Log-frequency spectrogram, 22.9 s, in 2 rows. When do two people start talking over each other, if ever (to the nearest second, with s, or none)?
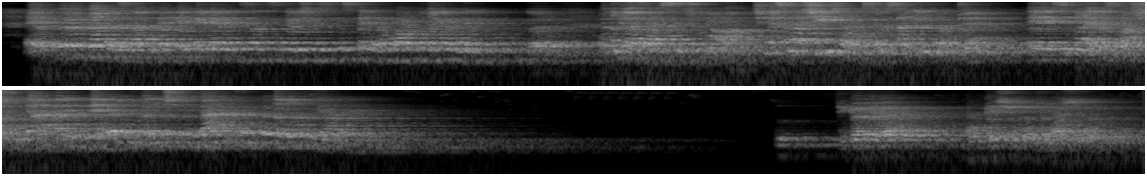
none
